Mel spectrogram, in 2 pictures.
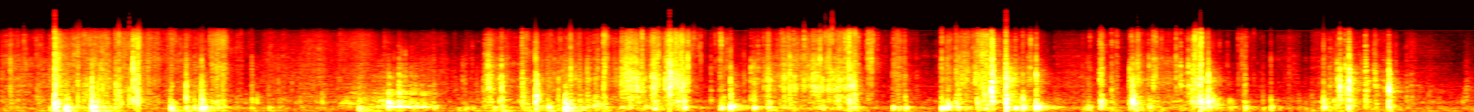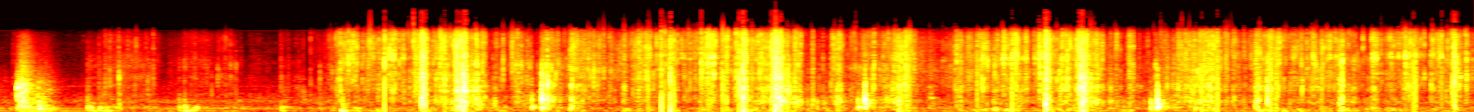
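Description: Trading-card box and foil card packs being handled and torn open: plastic and foil crinkling and tearing with a few knocks, quieter a little past halfway, then dense steady crinkling from about two-thirds in as the packs are ripped open.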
